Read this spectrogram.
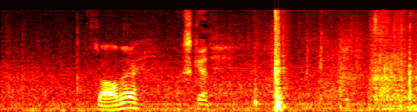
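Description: A man speaks sharply outdoors.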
